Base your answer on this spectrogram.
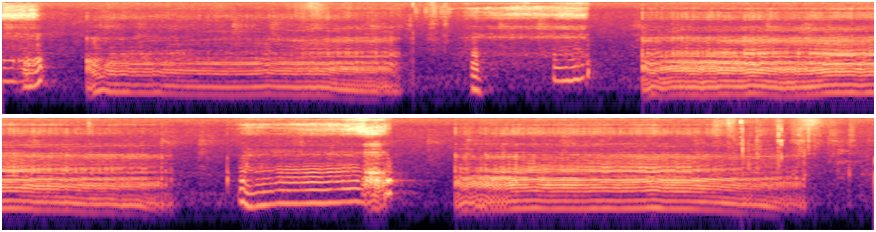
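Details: Stertor in an awake pug: loud, rattling snore-like breaths although she isn't sleeping.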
